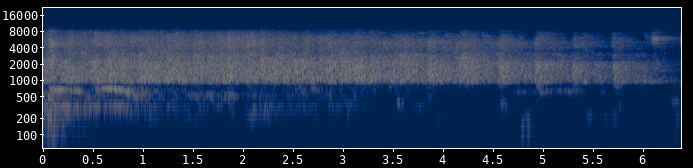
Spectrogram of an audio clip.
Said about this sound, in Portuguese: Aplauda o Senhor, queridos.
